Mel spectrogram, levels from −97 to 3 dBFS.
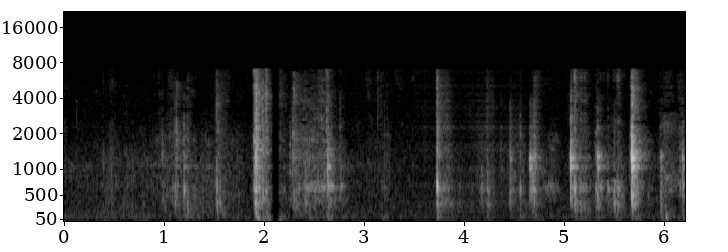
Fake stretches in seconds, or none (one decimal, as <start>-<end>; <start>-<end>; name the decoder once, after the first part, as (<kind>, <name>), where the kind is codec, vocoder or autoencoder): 3.5-4.8 (autoencoder, DAC-VAE)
